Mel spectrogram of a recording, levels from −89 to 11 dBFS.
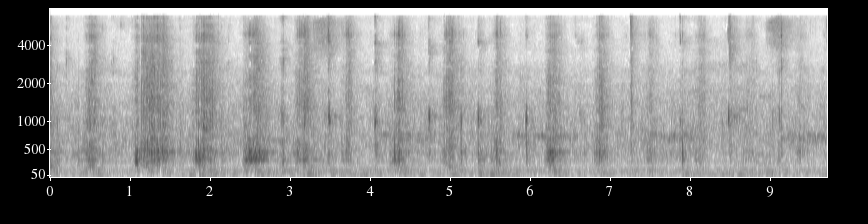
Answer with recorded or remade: recorded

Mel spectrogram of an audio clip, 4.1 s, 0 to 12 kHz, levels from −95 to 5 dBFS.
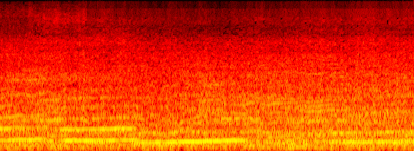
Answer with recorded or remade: remade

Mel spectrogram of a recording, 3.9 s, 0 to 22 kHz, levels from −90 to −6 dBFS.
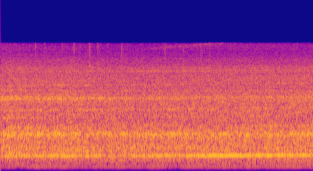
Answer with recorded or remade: remade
